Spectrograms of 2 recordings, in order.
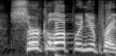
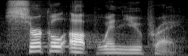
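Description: First: Higher, louder, "up" punched; punchy repeat. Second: "Circle" stretched and falling, said slowly; slow, low statement. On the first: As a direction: hit the point again with energy. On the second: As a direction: pastor stating his final principle. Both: Shown as a demonstration. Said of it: "here's the last one".

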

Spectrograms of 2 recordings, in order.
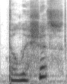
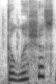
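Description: First: Breathy satisfied whisper. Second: Said in the usual way. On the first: Real, not acted. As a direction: savour it in a whisper. Whispered, then said plainly.

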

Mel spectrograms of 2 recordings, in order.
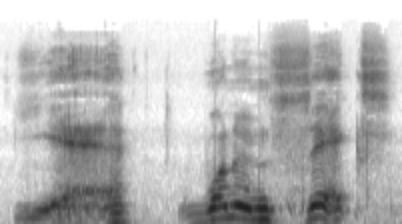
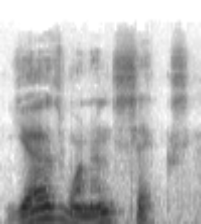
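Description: First: Put-on drawn-out, rising-pitched boyish glee; gloating delight. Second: Said in the usual way. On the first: Boy to his mates about Ma's money, gloating. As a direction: stretch it out slowly, high and triumphant.

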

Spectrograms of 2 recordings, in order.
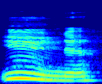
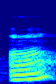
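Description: First: "une" with a rounded U and sounded N. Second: "un" as a nasal vowel, no N sound. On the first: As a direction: say "une" firmly with the N. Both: Shown as a demonstration. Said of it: "change in the article".

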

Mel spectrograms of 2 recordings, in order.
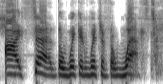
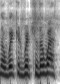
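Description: First: Slow, deliberately spaced-out repetition; emphatic repeat. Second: Said in the usual way. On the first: Acted. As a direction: say it slowly so they catch every word. Repeats for hard-of-hearing listener.

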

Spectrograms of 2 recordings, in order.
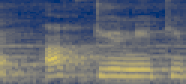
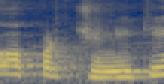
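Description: First: अपॉर्चुनिटी said "ap-tyu-ni-ti", no r, ty for ch; recommended pronunciation. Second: अपॉर्चुनिटी said "a-par-chu-ni-ti", with r and ch; rejected pronunciation. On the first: Teacher showing learners the preferred reading, अपॉर्चुनिटी as "ap-tyuniti". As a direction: say अपॉर्चुनिटी with "p-tyu" run together. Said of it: "अपॉर्चुनिटी पढ़ेंगे". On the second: Teacher showing learners the reading to avoid, अपॉर्चुनिटी as "apar-chuniti". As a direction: say अपॉर्चुनिटी with an audible "r-chu" in the middle. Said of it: "इसको अपॉर्चुनिटी हम नहीं पढ़ेंगे".

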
